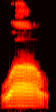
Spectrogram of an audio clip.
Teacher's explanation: দুই ঠোট গোল করে সামান্য খোলা রেখে উচ্চারিত হয়।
